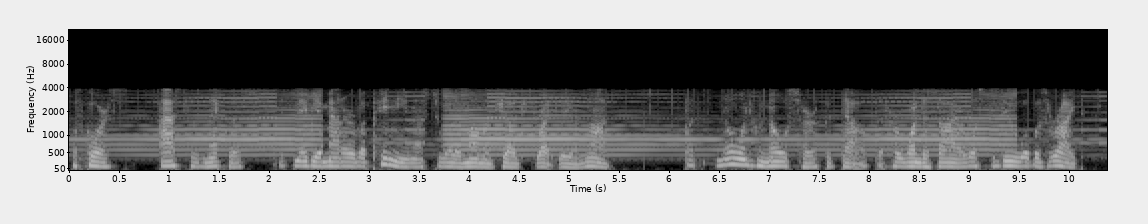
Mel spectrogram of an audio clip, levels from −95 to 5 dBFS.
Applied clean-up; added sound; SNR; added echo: none; Guitar; 7 dB; none.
